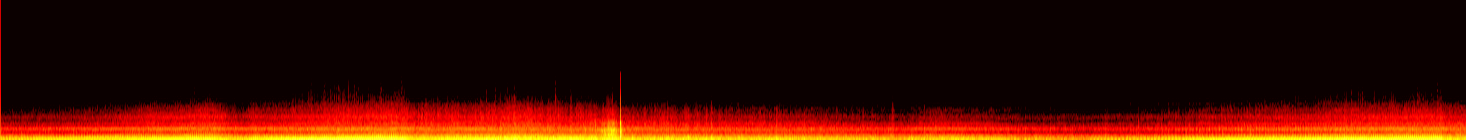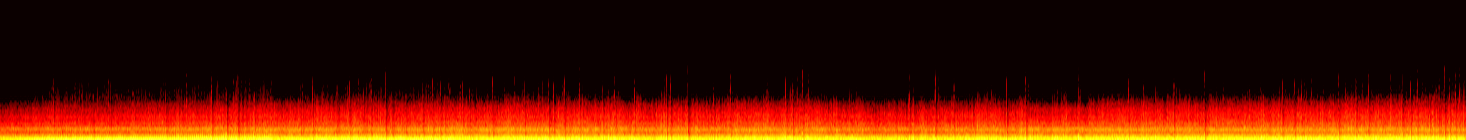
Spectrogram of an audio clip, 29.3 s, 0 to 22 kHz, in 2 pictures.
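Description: A single-cylinder AKT TT 250 Adventour motorcycle engine accelerating up through the gears, its pitch climbing and dropping back at each shift, a few seconds in and again from about twelve to seventeen seconds. After that it cruises steadily, with rushing wind on the microphone.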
